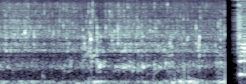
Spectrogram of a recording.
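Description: Pool water churning and splashing around a swimmer doing laps, a low rumbling wash that swells and fades unevenly.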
